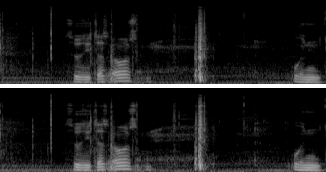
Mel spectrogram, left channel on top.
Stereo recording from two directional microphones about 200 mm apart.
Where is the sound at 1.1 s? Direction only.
35° right (ahead or behind).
